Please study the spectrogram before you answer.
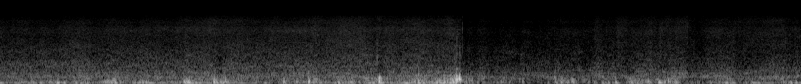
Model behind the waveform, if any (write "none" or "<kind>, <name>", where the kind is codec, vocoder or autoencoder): codec, SNAC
